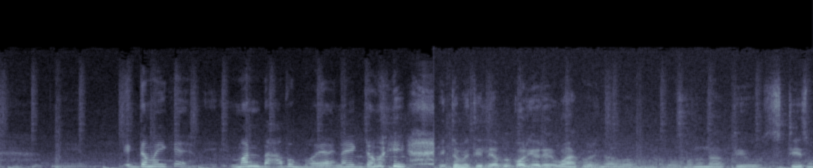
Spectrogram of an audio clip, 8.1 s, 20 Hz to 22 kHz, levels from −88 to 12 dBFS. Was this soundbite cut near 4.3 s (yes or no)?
yes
